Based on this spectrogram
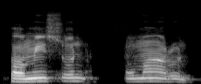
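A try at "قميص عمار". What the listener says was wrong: Ammar. Hati-hati bedakan antara Ammar dengan Umar ya. Nah, Ammar dengan Umar beda. Kalau ada alifnya itu Ammar. Ammar ada huruf alif di sana. Kalau Umar tidak ada. Ain, mim, ro langsung 3 huruf. Ain, mim, ro itu Umar.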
